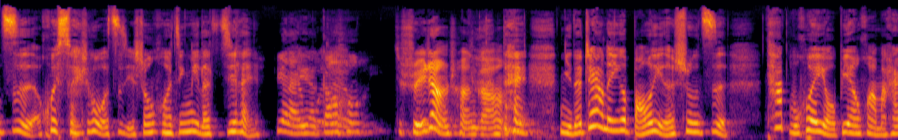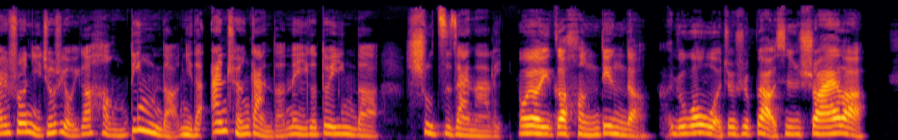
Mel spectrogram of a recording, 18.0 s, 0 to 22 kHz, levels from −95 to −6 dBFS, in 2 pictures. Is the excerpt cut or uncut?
cut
